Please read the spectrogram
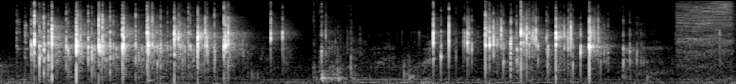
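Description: Aerosol spray paint can being shaken, its mixing ball rattling rapidly in two bouts of about two seconds each. Near the end a short steady hiss begins as the paint starts to spray.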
